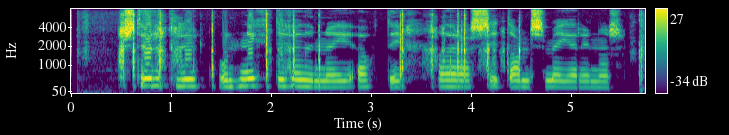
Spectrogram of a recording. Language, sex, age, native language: Icelandic, female, 13, Icelandic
